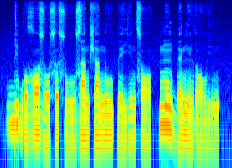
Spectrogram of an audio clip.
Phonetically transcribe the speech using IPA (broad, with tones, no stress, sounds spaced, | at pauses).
ɡ͡b i˦ b o˨ ɣ ɔ˦ z o˨ s ʊ˦ s uː˨ z a˦ n ʃ a˦ n uː˦ p e˨ j i˦ n s ɔ˦ | m ũ˦ ɡ͡b ɛ˨˦ ŋ ĩ˨ r ɔ˨ β i˨ n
